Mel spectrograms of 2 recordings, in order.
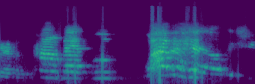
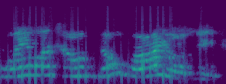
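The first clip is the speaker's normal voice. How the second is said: mock pleading protest; 7 semitones higher, 4 dB quieter than usual. Woman begging the man not to lie, mock pleading protest. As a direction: plead high and stretch the last words.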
